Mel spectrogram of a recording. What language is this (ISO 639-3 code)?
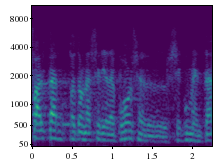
cat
